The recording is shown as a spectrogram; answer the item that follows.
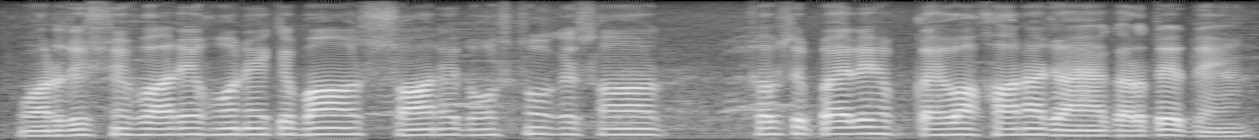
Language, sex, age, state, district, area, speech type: Urdu, male, 30-45, Uttar Pradesh, Gautam Buddha Nagar, rural, spontaneous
